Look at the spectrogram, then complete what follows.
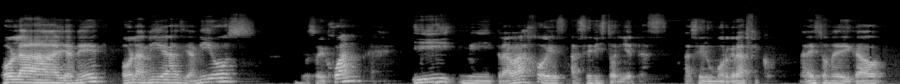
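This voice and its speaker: A man, calmly telling about his own career. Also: mid-range voice, measured pace. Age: 70s. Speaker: cartoonist guest. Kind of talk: personal storytelling.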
